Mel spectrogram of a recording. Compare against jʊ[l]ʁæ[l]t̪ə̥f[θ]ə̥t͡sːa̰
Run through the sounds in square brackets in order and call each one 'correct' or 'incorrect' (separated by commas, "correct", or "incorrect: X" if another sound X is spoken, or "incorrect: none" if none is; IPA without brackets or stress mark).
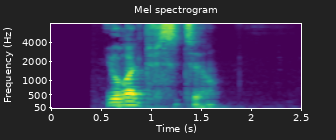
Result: incorrect: none, correct, incorrect: s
